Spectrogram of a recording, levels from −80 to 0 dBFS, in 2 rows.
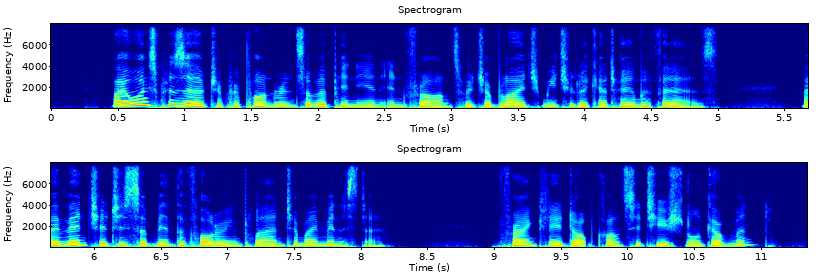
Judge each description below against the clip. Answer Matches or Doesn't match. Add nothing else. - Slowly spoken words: Doesn't match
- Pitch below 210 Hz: Matches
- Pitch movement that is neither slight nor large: Doesn't match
